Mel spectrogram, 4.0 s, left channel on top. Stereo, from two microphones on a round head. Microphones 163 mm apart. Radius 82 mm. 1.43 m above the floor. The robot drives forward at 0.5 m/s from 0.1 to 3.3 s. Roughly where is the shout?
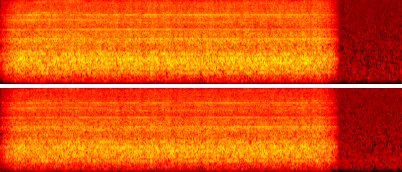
No shout in this recording.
